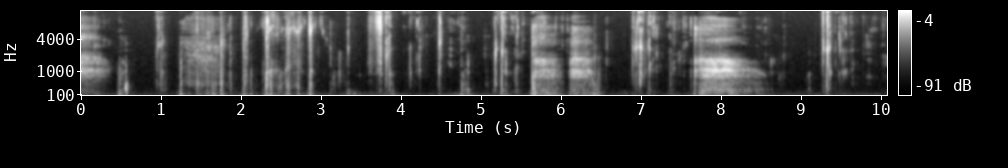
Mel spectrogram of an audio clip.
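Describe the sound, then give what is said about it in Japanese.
Wet, sticky mouth sounds of chewing inside the mouth, thick with saliva: many soft clicks, smacks and squelches come in an irregular stream, close and quiet, with no speech. “お口の中の音。”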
